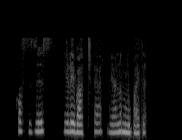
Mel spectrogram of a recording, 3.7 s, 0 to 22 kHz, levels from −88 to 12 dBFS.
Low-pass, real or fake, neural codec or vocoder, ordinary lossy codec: 7.2 kHz; fake; codec, 16 kHz in and 24 kHz out, 0.4 kbps, LongCat-Audio-Codec, fine tuned four codebook decoder; MP3, 32 kbps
